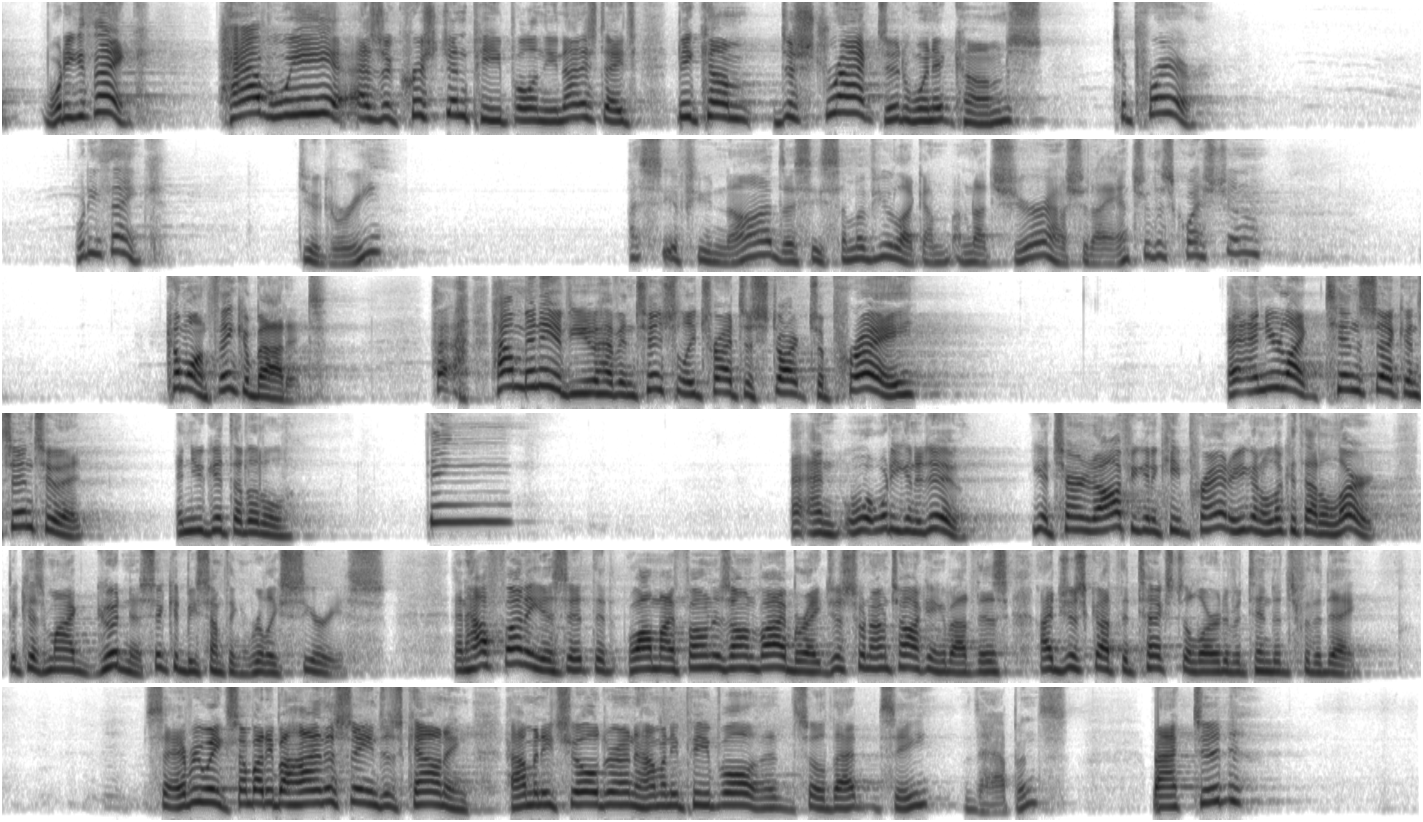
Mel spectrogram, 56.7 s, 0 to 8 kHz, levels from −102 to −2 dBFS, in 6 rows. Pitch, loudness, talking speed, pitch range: 235 Hz, -22 LUFS, 175 wpm, 205-275 Hz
